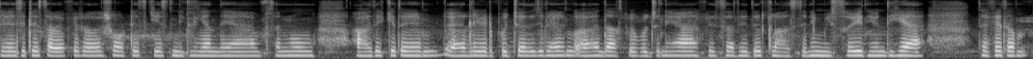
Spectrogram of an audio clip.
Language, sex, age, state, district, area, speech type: Dogri, female, 18-30, Jammu and Kashmir, Samba, rural, spontaneous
